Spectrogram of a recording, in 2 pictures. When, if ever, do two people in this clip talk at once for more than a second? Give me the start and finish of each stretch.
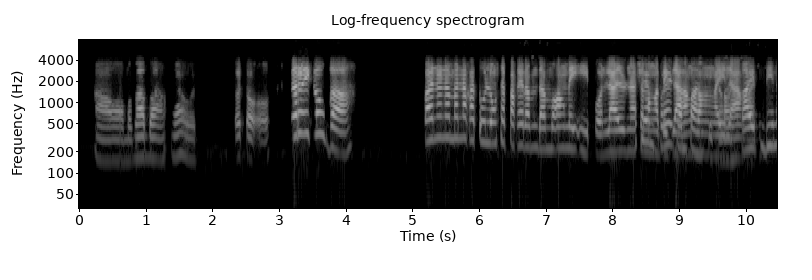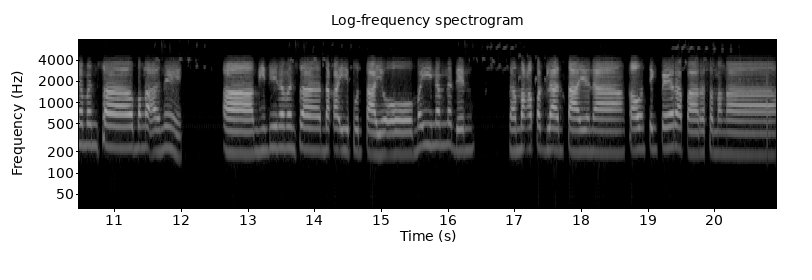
8.4-10.1

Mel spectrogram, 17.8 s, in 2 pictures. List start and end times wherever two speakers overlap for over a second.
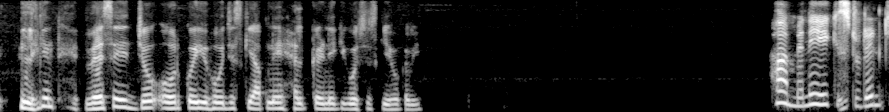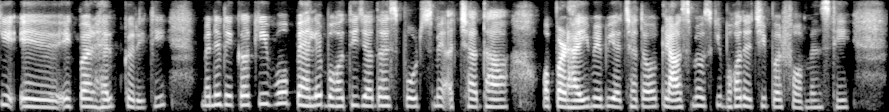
none

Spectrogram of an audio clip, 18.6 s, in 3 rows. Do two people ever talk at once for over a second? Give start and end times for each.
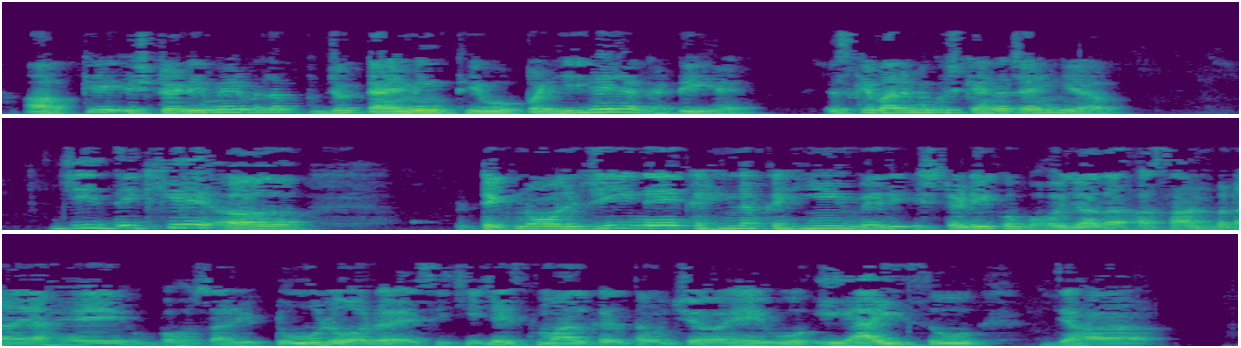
none

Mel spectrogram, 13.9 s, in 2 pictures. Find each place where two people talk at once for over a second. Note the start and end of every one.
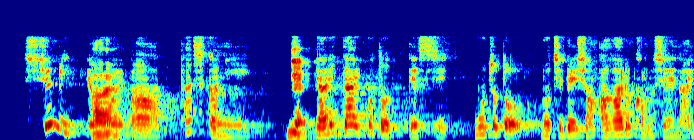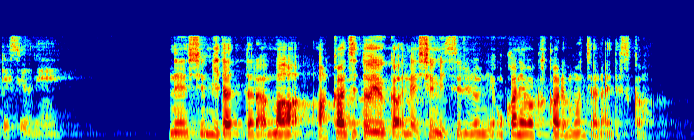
none

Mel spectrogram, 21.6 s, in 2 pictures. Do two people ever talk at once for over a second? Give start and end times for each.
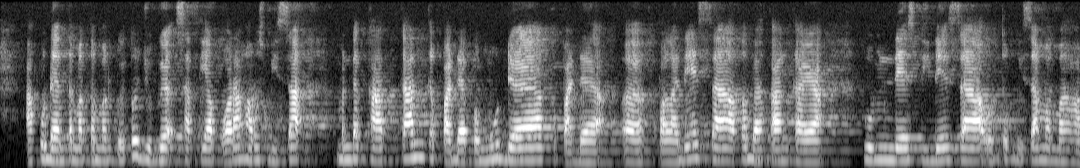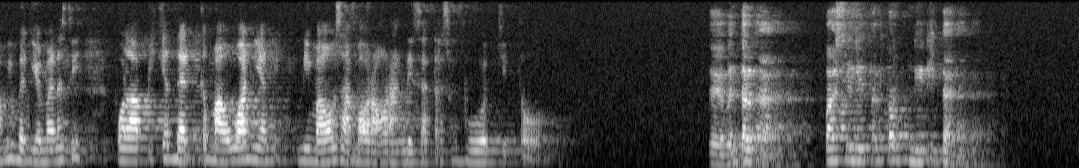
none

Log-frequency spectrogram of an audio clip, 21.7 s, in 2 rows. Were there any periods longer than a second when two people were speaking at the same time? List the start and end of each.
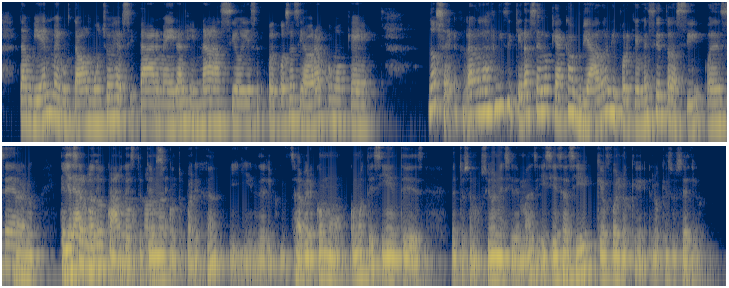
11.8-13.3

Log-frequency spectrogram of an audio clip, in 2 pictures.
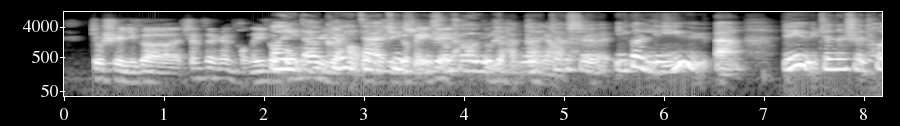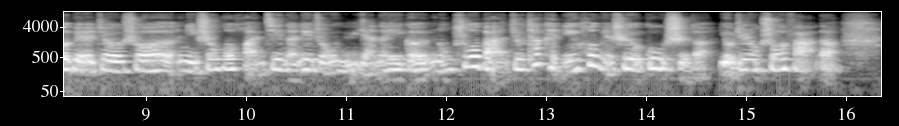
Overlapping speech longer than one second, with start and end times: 2.1-5.1

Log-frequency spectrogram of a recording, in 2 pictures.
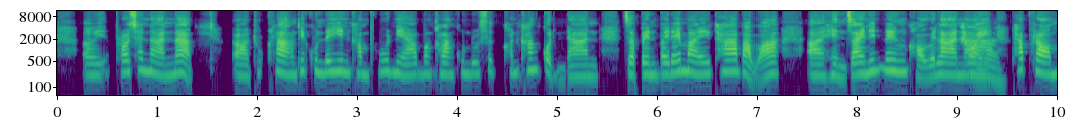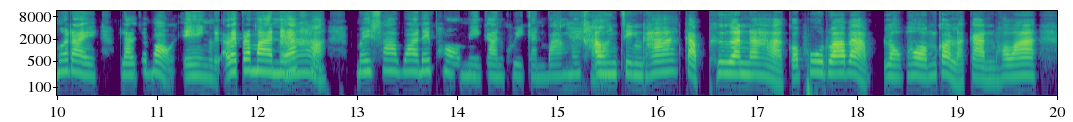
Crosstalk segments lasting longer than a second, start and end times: none

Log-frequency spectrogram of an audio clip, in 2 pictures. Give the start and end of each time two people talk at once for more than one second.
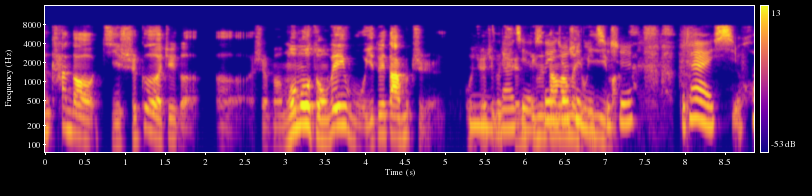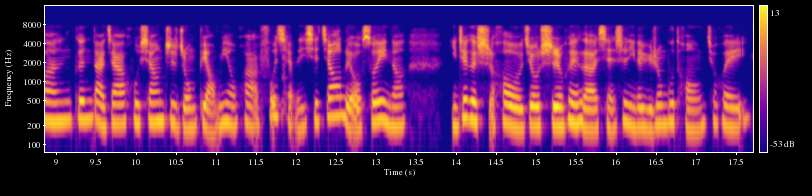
5.3-7.2

